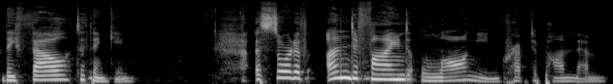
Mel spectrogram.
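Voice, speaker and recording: A woman's voice: mid-range voice, big pitch swings, slow pace, dry recording, studio quality. A woman teacher reading a story aloud for children and explaining it informally as she goes. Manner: informal, explanatory, acts out thoughts.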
